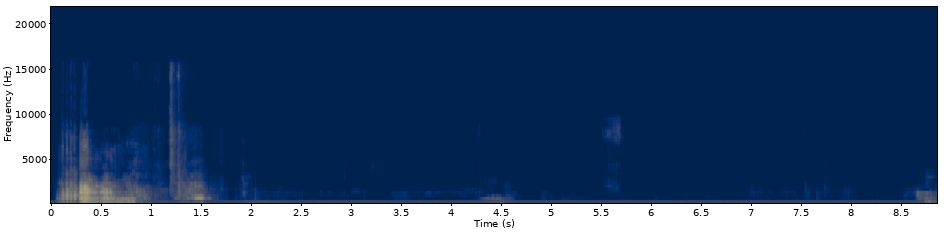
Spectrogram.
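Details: Rottweiler. A Rottweiler puppy lets out two quick, high, yelping barks in the first seconds. Afterwards only faint scattered noises and near silence follow.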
